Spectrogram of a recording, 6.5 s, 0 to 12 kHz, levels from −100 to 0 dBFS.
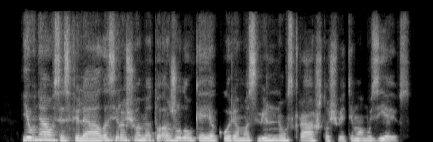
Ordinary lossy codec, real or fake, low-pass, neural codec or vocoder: AAC, 64 kbps; fake; 10.8 kHz; autoencoder, 48 kHz, 128 numbers a frame, DAC-VAE, trained on Japanese speech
